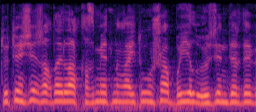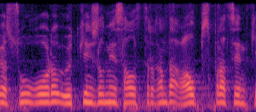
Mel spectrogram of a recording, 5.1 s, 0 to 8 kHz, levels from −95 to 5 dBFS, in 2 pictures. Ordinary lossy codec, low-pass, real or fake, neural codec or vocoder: none; 7.2 kHz; real; none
